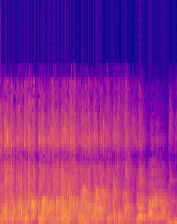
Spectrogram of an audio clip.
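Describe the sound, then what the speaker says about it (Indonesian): Classroom of students clapping after a group presentation, dense and lively applause close by, with children's voices mixed in and a brief tonal sound near the end. "Ya, tepuk tangan."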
